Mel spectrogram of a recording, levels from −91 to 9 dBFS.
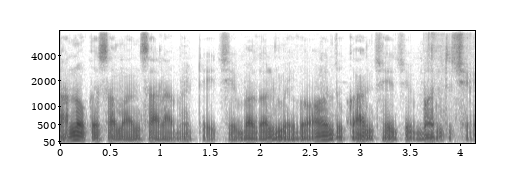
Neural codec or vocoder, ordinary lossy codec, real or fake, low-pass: none; none; real; none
